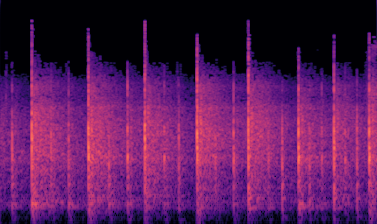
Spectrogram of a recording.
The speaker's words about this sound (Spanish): Bueno, esto es un taconeo, ¿no? Sí. De flamenco, ¿no? Sí. Hombre, no es que sea capaz de adivinar de qué bailador se trata con el sonido del taconeo.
